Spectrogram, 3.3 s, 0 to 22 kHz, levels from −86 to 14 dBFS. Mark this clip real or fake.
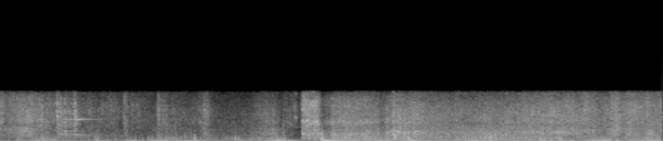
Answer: real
